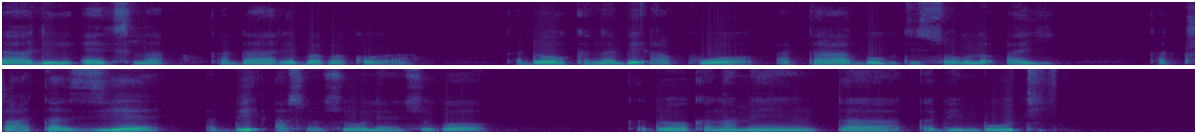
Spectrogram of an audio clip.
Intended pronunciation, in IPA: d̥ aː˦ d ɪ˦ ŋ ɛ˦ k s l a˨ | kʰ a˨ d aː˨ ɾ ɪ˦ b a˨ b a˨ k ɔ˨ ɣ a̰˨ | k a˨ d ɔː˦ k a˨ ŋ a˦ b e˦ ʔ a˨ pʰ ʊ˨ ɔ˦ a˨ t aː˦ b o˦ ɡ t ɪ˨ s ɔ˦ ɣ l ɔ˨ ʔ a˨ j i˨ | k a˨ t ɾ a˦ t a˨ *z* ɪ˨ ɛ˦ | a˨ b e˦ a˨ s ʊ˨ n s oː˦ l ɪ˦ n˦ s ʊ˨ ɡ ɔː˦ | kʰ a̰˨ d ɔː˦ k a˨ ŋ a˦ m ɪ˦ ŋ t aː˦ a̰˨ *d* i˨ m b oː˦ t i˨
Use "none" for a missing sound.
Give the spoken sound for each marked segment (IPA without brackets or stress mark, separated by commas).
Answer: z, b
